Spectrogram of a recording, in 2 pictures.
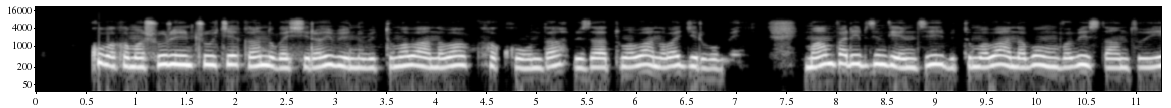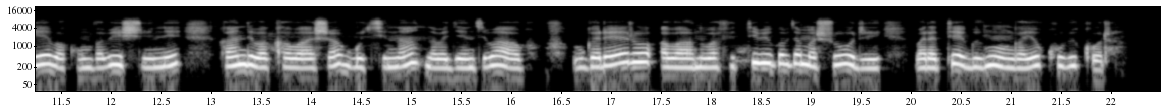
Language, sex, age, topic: Kinyarwanda, female, 25-35, education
